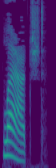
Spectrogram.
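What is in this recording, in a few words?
"latched", British English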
